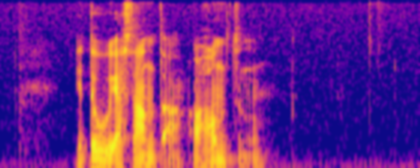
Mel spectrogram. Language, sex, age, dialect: Faroese, male, 15-35, Norðurstreymoy/Eysturoy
